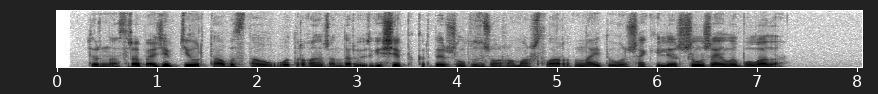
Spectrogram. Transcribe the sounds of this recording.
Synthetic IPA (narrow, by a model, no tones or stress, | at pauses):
t̪ʰʏɾɪnɑ̰səɾɑpæ̰ʒe̞p̚d̪e̞wɪɾt̪ʰɑbəst̪ʰɑwəwo̰t̪əɾʁɑnʒɑnd̪ɑɾwɵ̰zɡʲe̞ʃe̞pʰɪ̥kʲɪɾd̪ɪʒəlˠd̪əzʒoɾɑmɑʃəlˠɑɾd̪əŋɑjt̪uənʃɑkʲʰe̞le̞ɾʒ̥əlˠʒɑjlˠəbo̞lˠɑd̪ə̰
